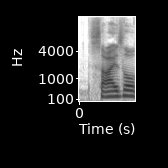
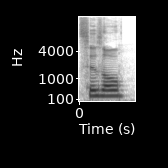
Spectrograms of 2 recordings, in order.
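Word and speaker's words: sisal: engineering says I like the rough one sizal not sizzle for pronunciation um we need help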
